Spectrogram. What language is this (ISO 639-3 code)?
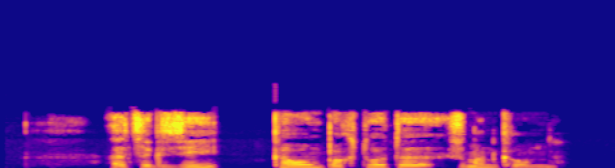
pus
